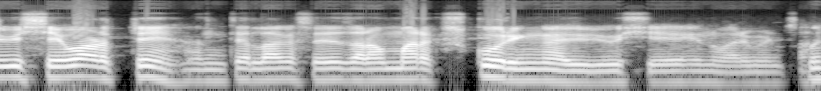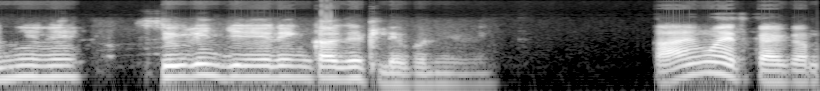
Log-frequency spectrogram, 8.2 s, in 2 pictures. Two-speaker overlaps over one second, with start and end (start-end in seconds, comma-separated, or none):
none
